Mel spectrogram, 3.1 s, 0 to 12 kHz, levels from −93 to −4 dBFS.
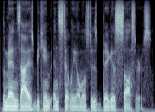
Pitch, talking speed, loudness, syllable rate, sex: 85 Hz, 195 wpm, -19 LUFS, 5.5 syllables/s, male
